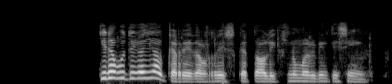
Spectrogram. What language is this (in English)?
Catalan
